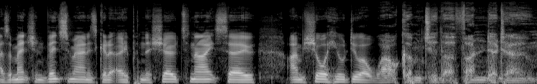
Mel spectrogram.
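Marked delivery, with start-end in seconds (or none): 3.7-5.4 bad, throaty evil villain announcer voice. Previewing the show opener, doing a bad Vince McMahon impression. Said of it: "probably the worst Vince McMahon impression".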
